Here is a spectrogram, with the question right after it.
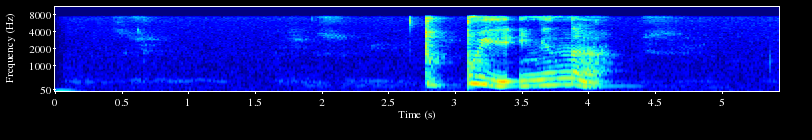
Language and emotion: Russian, angry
